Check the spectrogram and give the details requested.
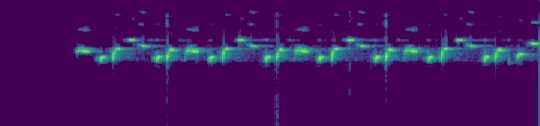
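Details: European goldfinch giving campero-style competition song: bright, twittering notes hop between two pitch levels in brisk, repeating phrases for about three seconds, with no other sounds.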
